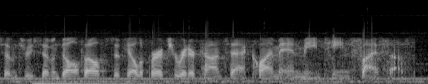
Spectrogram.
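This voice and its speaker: A man's voice: deep voice, flat delivery, fast. A man working as an air traffic controller, speaking in clipped procedural style over the radio. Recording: noisy aviation radio transmission.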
